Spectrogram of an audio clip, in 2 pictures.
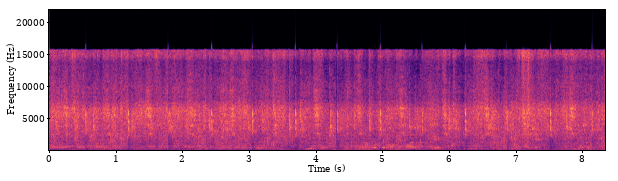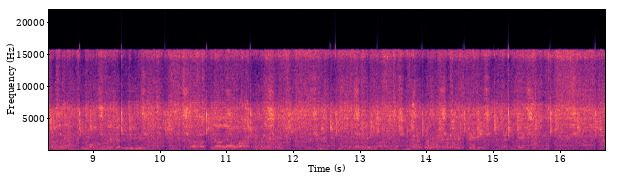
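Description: Metal clanks as a man handles a keg.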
